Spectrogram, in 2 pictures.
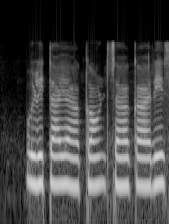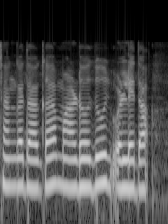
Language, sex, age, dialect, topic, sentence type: Kannada, female, 18-24, Central, banking, question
